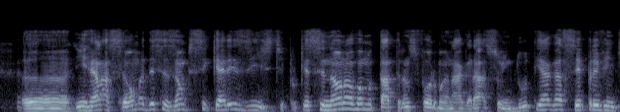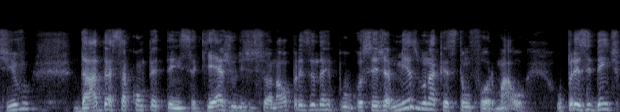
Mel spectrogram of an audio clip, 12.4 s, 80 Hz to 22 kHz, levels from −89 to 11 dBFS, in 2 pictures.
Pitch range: 115-165 Hz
